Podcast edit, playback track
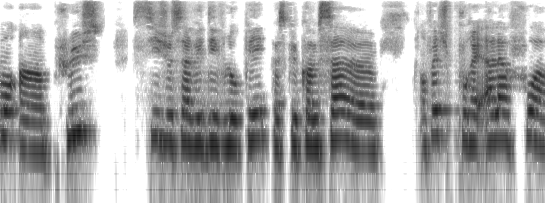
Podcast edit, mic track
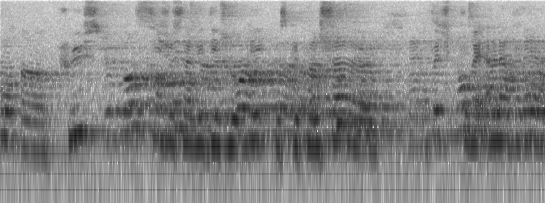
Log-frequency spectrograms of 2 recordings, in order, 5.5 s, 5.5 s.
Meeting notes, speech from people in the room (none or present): present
